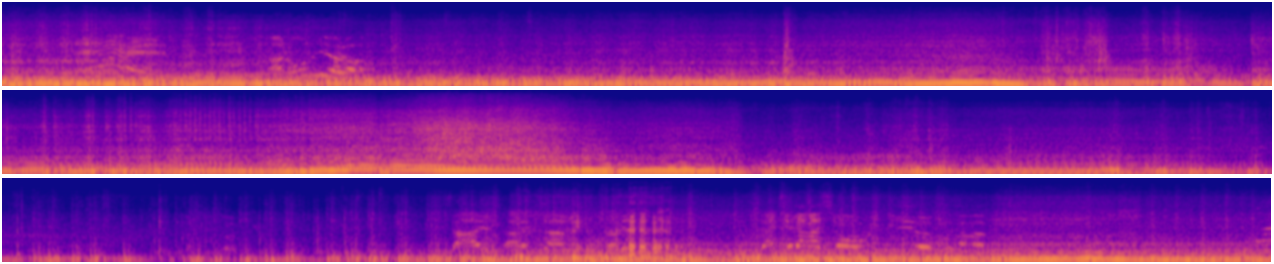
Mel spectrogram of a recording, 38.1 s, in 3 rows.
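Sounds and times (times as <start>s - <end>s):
car engine revving: 0.0s - 38.0s.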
